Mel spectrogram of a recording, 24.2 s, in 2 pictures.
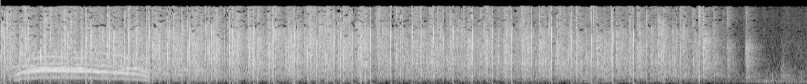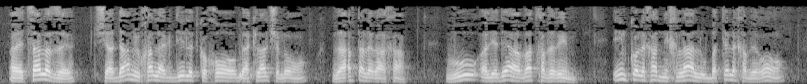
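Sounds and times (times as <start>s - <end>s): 
applause: 0.0s - 11.4s
speech: 12.4s - 23.9s.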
